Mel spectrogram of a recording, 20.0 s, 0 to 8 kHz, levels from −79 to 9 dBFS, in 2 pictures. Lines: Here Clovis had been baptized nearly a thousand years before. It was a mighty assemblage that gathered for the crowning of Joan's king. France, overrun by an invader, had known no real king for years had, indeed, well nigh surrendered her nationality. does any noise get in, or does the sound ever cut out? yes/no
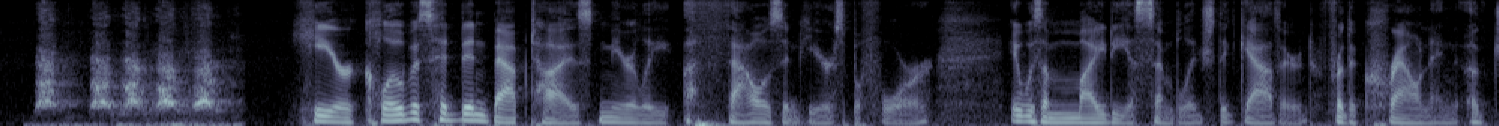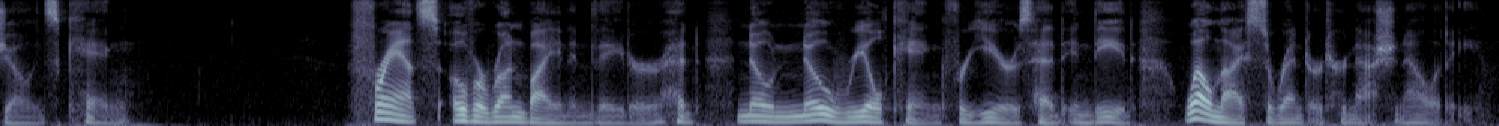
yes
